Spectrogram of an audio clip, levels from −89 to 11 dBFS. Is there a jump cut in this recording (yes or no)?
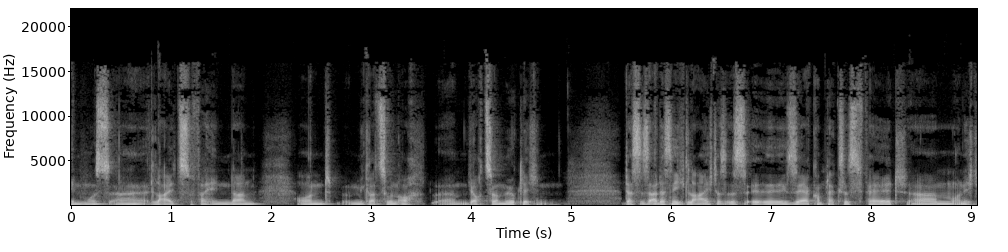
yes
